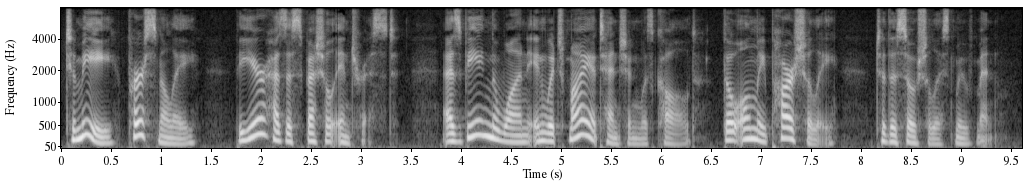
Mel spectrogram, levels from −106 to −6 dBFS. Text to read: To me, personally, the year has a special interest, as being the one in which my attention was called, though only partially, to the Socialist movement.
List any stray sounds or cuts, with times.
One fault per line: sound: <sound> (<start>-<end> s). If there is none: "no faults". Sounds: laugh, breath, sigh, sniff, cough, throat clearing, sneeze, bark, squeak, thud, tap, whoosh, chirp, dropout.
no faults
